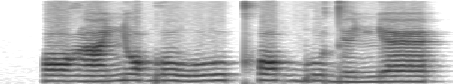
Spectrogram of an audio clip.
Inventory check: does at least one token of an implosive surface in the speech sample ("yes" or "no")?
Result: no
